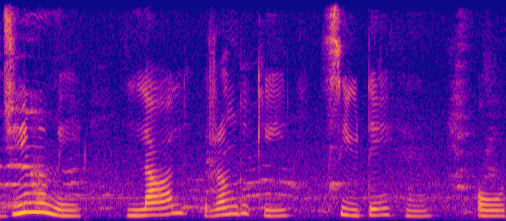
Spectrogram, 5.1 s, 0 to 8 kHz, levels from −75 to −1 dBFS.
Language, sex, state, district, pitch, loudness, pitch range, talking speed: Hindi, female, Haryana, Rohtak, 235 Hz, -19 LUFS, 205-300 Hz, 95 wpm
